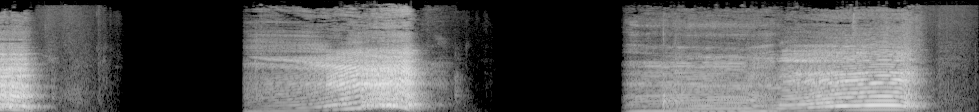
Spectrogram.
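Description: A cow gives long, deep moos that swell in pitch and loudness before fading.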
